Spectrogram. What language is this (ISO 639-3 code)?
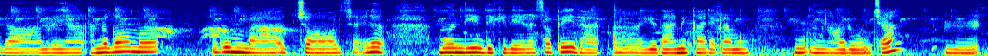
nep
